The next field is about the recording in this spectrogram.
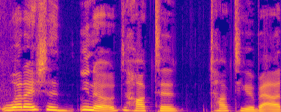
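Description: An unremarkable speaking voice with an American accent and lively intonation, at a moderate pace, in a dry, close sound with no echo and a very clean recording with a silent background. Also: woman. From California. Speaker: news editor. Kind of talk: casual interview.

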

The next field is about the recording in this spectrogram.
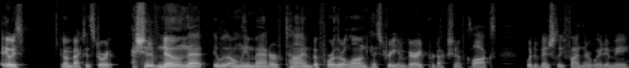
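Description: Very fast and with lively intonation, a man speaks in a very deep, low pitch with vocal fry. The background is quiet. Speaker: podcast host and watch collector. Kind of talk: reading aloud with commentary.

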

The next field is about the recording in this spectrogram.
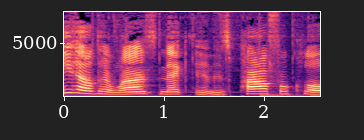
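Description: The pitch varies in an ordinary way as the text is read in an unforced reading voice.

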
